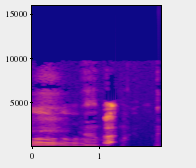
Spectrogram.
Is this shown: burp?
yes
